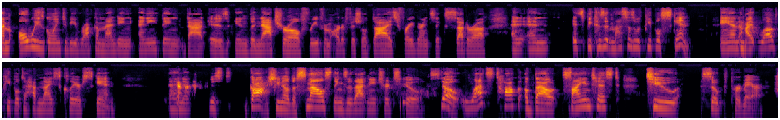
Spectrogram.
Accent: Illinois, United States; I'm from Illinois. And right now I'm recording this in Illinois.

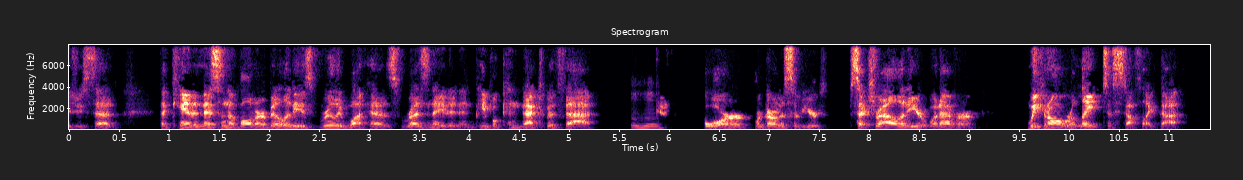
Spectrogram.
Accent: East Coast, United States; I grew up on the East Coast. I now live in California, in Pennsylvania and rural parts of both Pennsylvania and Virginia.

